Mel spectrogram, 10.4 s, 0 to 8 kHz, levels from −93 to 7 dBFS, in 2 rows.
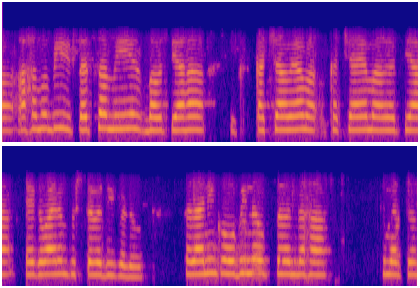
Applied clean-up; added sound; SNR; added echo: none; none; none; none.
